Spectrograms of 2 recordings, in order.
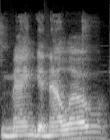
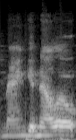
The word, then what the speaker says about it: Manganiello: It's Manganiello, as long as you hit the hard G, Manganiello or, Manganiello, as if you are going to talk dirty about me in Italy.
